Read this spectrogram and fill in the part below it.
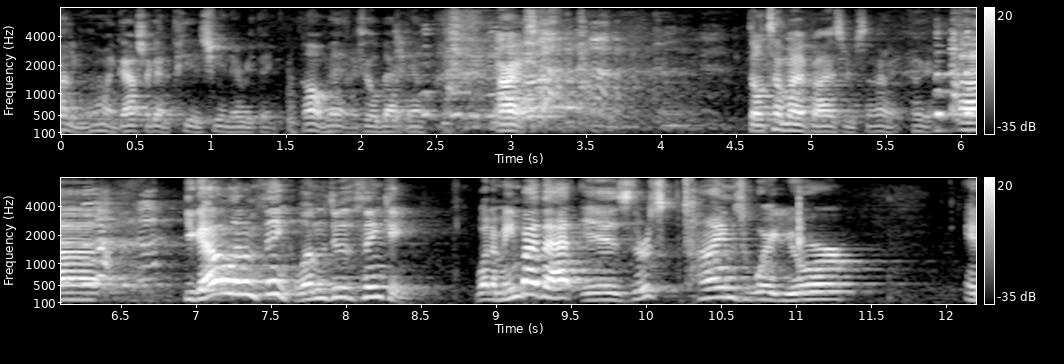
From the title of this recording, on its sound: Presentation | Let's Chat | Kentucky Freethought Convention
